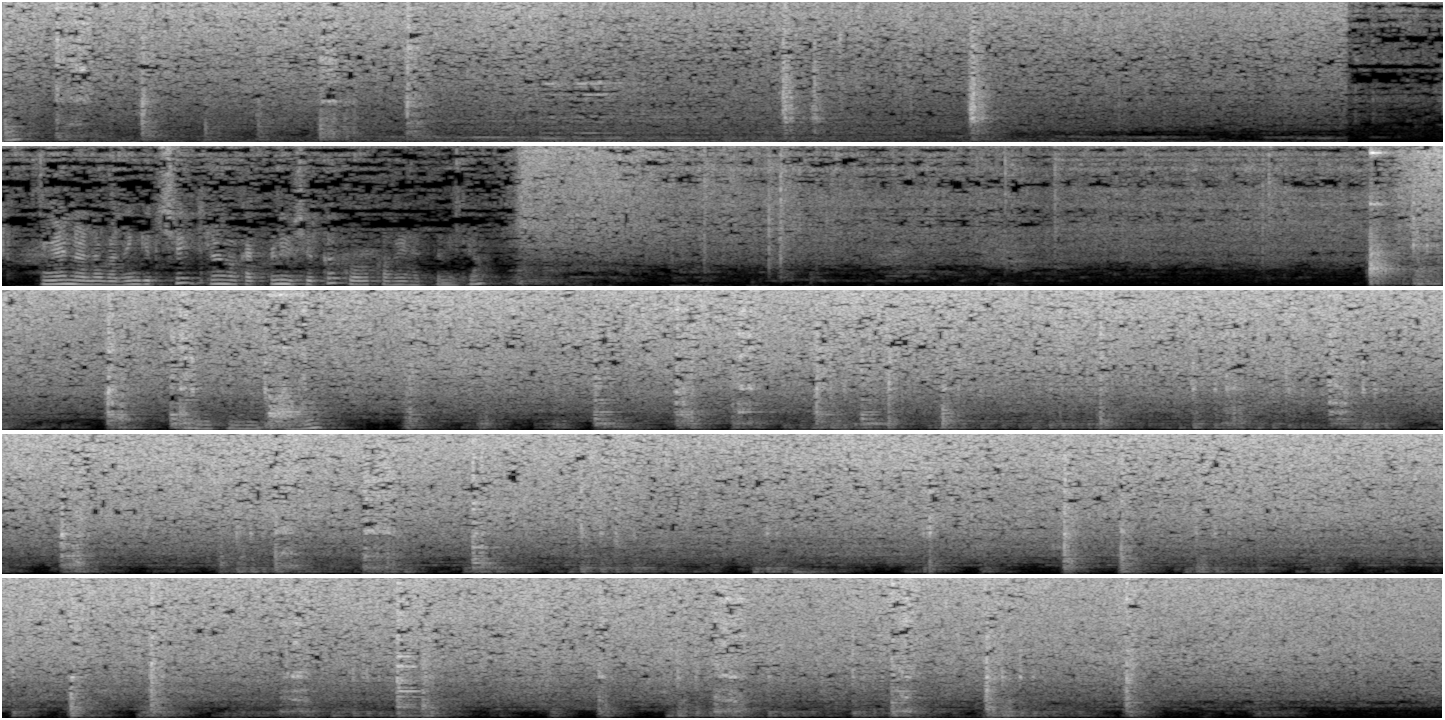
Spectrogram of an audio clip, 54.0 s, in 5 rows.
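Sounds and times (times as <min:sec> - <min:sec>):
vegetables sizzling in hot oil: 0:00.0 - 0:54.0
spatula scraping a pan: 0:00.4 - 0:03.3, 0:43.3 - 0:46.6, 0:47.2 - 0:49.1.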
